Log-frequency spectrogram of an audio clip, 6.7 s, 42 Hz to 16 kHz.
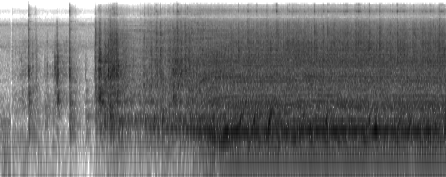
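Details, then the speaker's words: Mercury 9.9 four-stroke outboard after a full service (carb kit, water pump, NGK plugs, fuel filter, 10W-30 oil): started on the first pull and settles into a steady, even idle hum, pumping water well with no misses. Healthy. "so they had to start on the first pool and pumping water perfectly"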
